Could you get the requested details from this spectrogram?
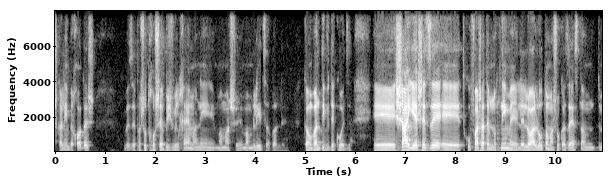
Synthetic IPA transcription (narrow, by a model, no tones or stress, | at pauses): ʃkalimbeχo̞d̪e̞ʃ | vezepaʃut̪χo̞ʃevbiʃvilχe̞manimamaʃemamlit͡saval | kamuvant̪ivd̪ekuetze̞ | eʃajje̞ʃeze̞et̪kufaʃeat̪e̞mno̞t̪nimele̞lo̞alut̪o̞maʃukazest̪amd̪m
